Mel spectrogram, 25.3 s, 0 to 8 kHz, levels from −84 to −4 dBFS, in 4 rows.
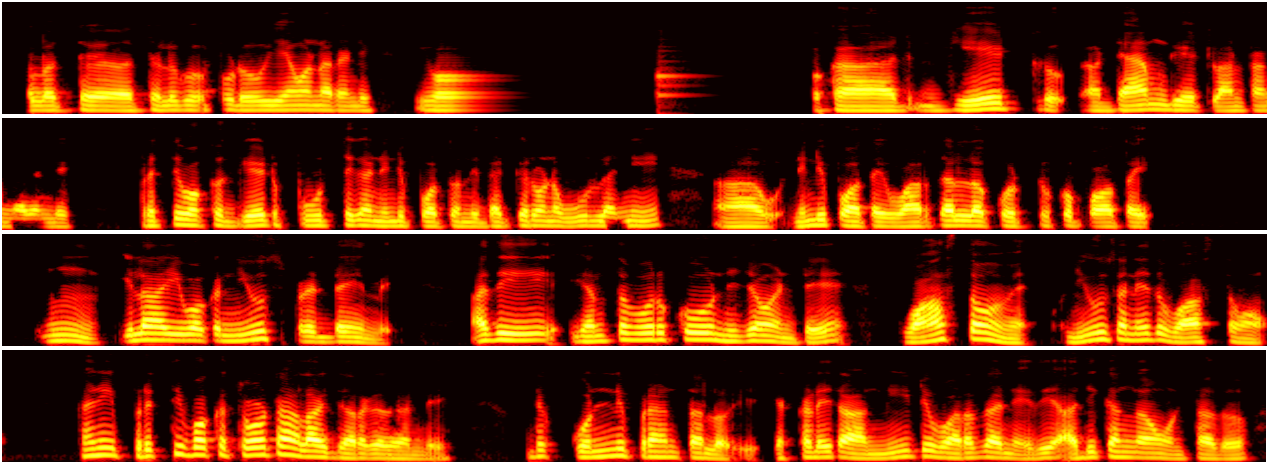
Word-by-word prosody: ఆళ్ళ 115 - 0
తె - - +2 0.3
తెలుగు 120 +1 -2
ఇప్పుడు 125 -2 -3 0.2
ఏమన్నారండి. 115 -3 -2 2.2
ఒక - - -10 0.3
డ్ - - -13 0.2
గేటులు 150 +5 0 0.3
డ్యామ్ 130 +3 +3
గేటులు 115 -2 -1
అంటాం 110 +1 -6
గదండీ. 105 -1 -4 0.4
ప్రతి 130 +5 -2
ఒక్క 140 - -4
గేట్ 135 +1 +3
పూర్తిగా 135 +1 -1
నిండిపోతుంది. 120 -2 -2
దగ్గరున్న 125 +2 0
ఊర్లన్నీ 130 0 -3 0.4
ఆ - - -1 0.3
నిండిపోతాయి. 120 -3 +2
వరదల్లో 130 +3 +4
కొట్టుకుపోతాయి. 110 0 -1 0.8
హ్మ్. 150 -6 -2 0.2
ఇలా 180 +1 +6
ఈ - - +1
ఒక 155 - -1
న్యూస్ 195 +4 0
స్ప్రెడ్ 135 -1 -2
అయ్యింది. 110 -7 -4 0.5
అది 175 +1 +4 0.4
ఎంతవరకు 180 +5 +1 0.2
నిజమంటే 140 -7 +1 0.5
వాస్తవమే. - - +3 0.2
న్యూస్ 180 +7 0
అనేది 170 0 -1
వాస్తవం. 120 0 -1 0.4
కానీ 185 +3 +1
ప్రతి 170 +4 -2
ఒక్క 205 - -2
చోట 200 +2 +5
అలా 155 - +8
జరగదండి. 110 -4 0 0.4
అంటే 165 - -4 0.2
కొన్ని 160 +5 +1
ప్రాంతాల్లో 140 -5 +1 0.3
ఎక్కడైతే 140 +1 +1
ఆ - - +3
నీటి 155 +4 -3
వరదనేది 130 -2 +1
అధికంగా 140 -1 +1
ఉంటాదో 105 0 -2
130 Hz, 125 wpm, -22 LUFS, 115-150 Hz, 2.2 s, అలా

